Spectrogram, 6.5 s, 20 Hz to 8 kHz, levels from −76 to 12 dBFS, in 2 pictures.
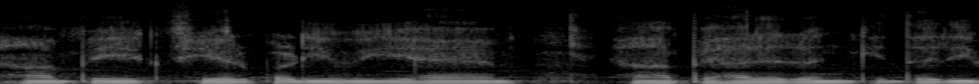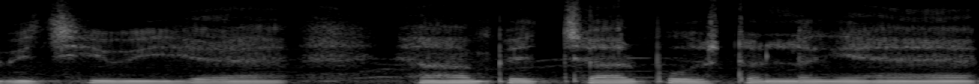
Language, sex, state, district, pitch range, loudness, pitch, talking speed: Hindi, female, Uttar Pradesh, Etah, 160-170 Hz, -28 LUFS, 165 Hz, 200 wpm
